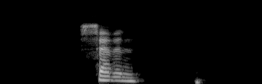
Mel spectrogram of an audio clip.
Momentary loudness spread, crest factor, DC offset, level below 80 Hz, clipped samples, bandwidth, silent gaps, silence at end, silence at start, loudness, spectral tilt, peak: 23 LU; 26 dB; under 0.1%; -58 dBFS; under 0.1%; 10 kHz; 1.56-1.61 s, 1.72-1.89 s; 0.65 s; 0.8 s; -24 LUFS; -3 dB/octave; -4 dBFS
